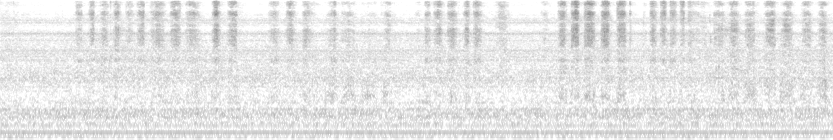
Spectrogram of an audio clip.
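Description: A marker or colored pencil stroking across paper while coloring a patterned dress drawing in red: faint, steady scratchy strokes in short repeated bursts, close up over a low hum.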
